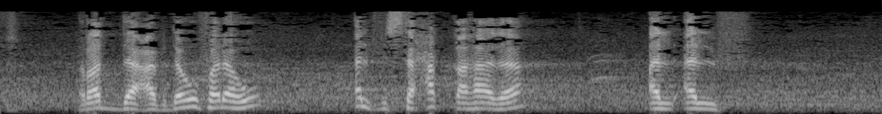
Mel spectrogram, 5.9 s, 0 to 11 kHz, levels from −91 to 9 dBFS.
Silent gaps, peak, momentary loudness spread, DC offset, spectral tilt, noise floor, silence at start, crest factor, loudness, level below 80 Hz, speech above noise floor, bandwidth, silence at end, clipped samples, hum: none; -4 dBFS; 22 LU; under 0.1%; -3.5 dB/octave; -39 dBFS; 0 s; 18 dB; -19 LUFS; -64 dBFS; 21 dB; 8 kHz; 0 s; under 0.1%; none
